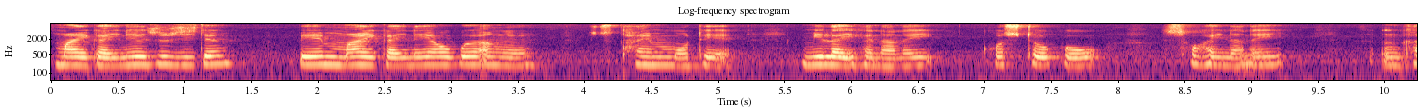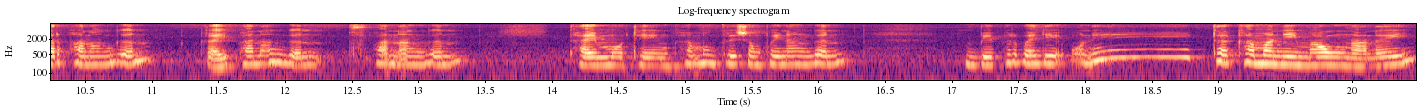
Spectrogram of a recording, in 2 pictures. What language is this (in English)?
Bodo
